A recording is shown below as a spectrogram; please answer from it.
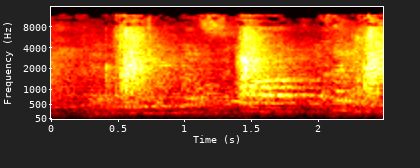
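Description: A boy singing into a hand-held microphone, his voice carried over a sound system, in held notes broken about once a second by hissy consonants.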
